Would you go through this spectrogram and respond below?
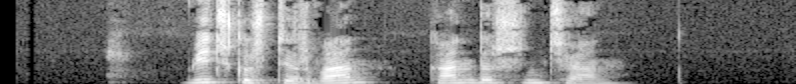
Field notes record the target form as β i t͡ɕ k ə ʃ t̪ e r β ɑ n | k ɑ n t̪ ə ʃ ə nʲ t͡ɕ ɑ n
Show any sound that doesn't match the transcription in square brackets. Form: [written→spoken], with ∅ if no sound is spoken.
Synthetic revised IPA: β i t͡ɕ k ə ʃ t̪ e r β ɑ n | k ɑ n [t̪→d̪] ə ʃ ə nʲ t͡ɕ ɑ n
